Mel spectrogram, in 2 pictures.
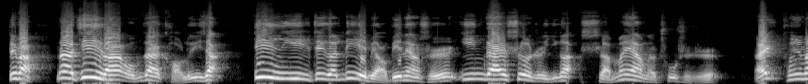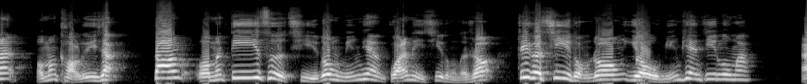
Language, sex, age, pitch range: Chinese, male, 50-69, 215-310 Hz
